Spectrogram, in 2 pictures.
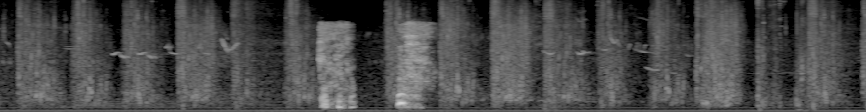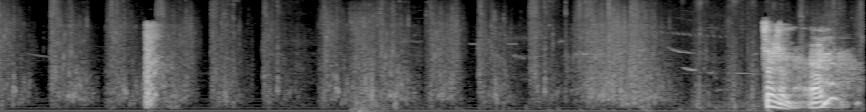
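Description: Footsteps splash steadily through shallow water.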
